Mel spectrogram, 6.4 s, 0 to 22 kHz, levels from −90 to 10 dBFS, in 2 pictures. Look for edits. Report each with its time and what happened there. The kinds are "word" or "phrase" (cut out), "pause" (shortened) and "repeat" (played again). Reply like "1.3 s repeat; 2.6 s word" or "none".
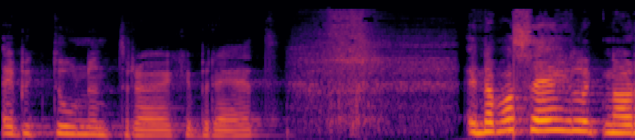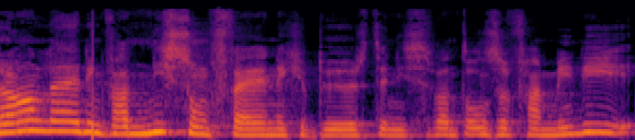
2.3 s pause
